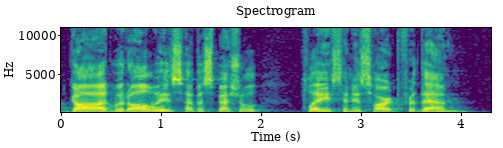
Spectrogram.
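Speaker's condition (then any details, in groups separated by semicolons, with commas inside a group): No condition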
